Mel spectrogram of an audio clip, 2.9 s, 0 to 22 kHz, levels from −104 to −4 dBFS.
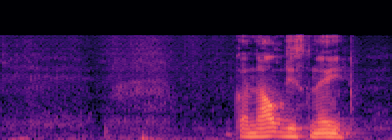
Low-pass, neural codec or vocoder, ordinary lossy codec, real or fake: none; codec, 16 kHz, 16 kbps, FunCodec, trained on Chinese and English, 50 frames a second; none; fake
